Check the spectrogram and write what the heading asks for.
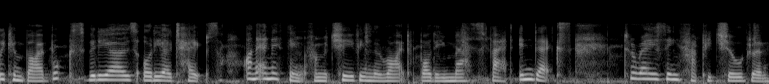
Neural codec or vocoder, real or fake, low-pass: codec, 16 kHz, 2 kbps, FreqCodec, larger model; fake; 7.2 kHz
